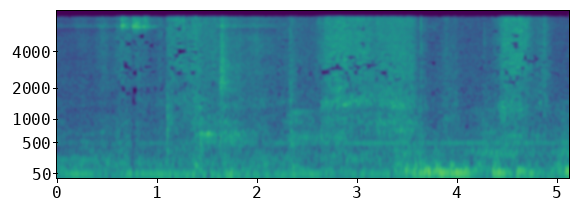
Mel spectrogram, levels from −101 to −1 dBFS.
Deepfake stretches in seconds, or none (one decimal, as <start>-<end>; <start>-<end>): 0.0-0.6; 1.6-2.2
